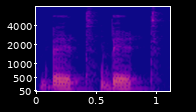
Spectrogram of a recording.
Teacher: আর এই ব্যাট বেট বেট শব্দের উচ্চারণ করার সময় আমাদের জিহ্বার অবস্থান দেখো, এটা একদম মিডলে থাকে, তাই এটা হচ্ছে মিড ভাওয়ালস।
